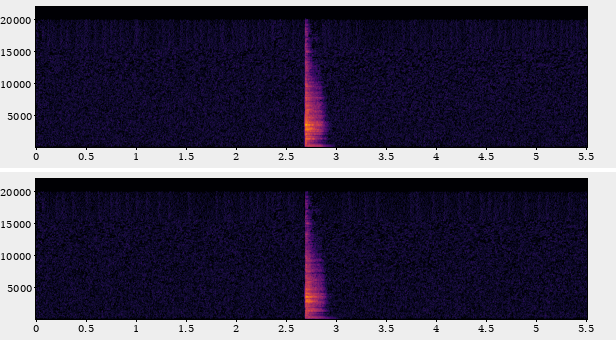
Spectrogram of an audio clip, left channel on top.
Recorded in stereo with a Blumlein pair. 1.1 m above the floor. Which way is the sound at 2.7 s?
25° left.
